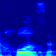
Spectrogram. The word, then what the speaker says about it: rosa: A palavra rosa, ela tem um R só, mas ela tem um fonema duplo, porque esse R, ele assume um som de RR. Então, é como se nós estivéssemos falando 2 R's ao mesmo tempo, certo?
